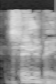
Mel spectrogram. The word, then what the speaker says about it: Sidibe: Sidibe.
